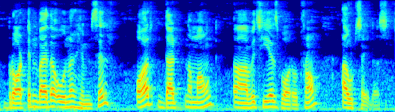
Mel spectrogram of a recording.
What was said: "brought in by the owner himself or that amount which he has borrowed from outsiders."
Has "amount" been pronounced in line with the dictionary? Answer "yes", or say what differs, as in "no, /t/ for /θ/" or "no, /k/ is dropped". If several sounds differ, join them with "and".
yes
